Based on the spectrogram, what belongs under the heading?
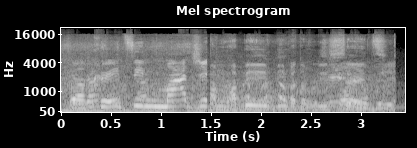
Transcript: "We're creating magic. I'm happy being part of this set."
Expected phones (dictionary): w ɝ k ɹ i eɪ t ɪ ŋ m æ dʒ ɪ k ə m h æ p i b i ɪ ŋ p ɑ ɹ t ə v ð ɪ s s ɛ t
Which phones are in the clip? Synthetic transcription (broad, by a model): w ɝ k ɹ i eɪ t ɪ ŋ m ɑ dʒ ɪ ə m h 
